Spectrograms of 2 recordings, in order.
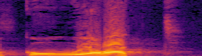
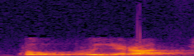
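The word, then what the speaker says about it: كُوِّرَتْ: Yes, and make sure the ra has the zabar, fatha, and it is mufakhama.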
